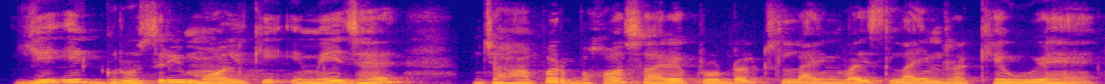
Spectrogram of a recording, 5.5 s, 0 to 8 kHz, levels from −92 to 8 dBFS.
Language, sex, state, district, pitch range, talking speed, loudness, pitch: Hindi, male, Uttar Pradesh, Lalitpur, 155-185 Hz, 195 wpm, -14 LUFS, 165 Hz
